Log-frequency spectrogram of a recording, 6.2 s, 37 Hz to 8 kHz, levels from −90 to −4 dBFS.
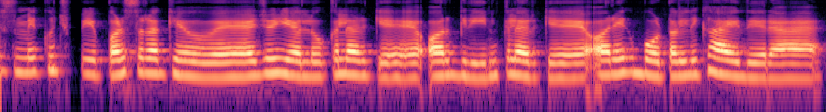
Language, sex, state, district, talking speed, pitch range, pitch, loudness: Hindi, female, Punjab, Kapurthala, 220 wpm, 200-235 Hz, 215 Hz, -15 LUFS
